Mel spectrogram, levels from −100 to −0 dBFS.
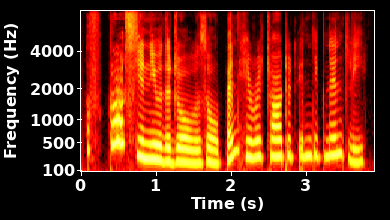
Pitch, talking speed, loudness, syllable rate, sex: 260 Hz, 170 wpm, -17 LUFS, 4.9 syllables/s, female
